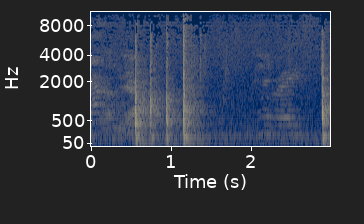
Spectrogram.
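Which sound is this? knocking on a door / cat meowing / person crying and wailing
knocking on a door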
